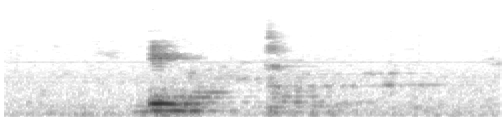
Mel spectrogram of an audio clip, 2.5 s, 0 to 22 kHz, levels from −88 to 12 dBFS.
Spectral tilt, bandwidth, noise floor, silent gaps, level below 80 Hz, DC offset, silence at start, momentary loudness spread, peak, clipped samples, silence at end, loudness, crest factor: -6 dB/octave; 7.2 kHz; -59 dBFS; none; -64 dBFS; under 0.1%; 0.7 s; 25 LU; -6 dBFS; under 0.1%; 1.1 s; -21 LUFS; 22 dB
